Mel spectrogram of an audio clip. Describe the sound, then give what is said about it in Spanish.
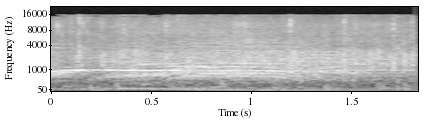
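An audience claps steadily, a dense wash of many hands at a fairly loud, even level throughout, with a faint crowd murmur underneath. “Así que un aplauso para Ricardo Peralta.”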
